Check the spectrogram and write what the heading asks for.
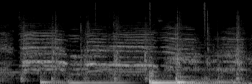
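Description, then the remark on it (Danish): A person imitates the peaceful contentment vocalization of wild mountain gorillas in Rwanda with deep, rumbling hums and grunts in two long, sustained stretches, fairly loud over a busy background. “Now, I had the crawl around for two years, came to imitate their peaceful vocalization, their contentment vocalizations, mom, like this.”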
